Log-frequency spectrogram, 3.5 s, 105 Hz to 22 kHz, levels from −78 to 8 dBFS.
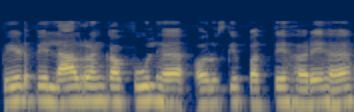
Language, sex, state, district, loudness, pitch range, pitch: Hindi, male, Jharkhand, Garhwa, -14 LUFS, 165-180 Hz, 175 Hz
